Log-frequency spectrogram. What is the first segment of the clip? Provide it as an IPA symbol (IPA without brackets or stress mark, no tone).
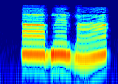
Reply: aː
